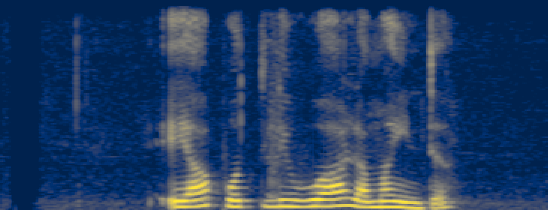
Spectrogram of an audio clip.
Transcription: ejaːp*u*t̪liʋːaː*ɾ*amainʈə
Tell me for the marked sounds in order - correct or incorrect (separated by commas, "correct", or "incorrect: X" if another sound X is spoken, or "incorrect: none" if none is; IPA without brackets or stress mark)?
incorrect: o, incorrect: l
